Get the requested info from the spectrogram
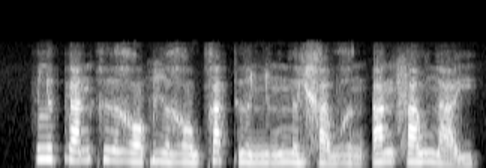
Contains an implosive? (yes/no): yes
